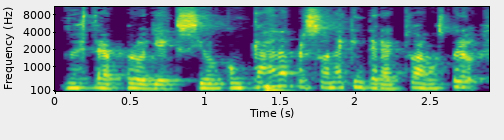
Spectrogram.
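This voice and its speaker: A middle-aged woman from Venezuela speaks earnestly as a radio guest, reflecting aloud and pausing to weigh her words. Her tone is thoughtful and sincere. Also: fairly low pitch, darkish tone. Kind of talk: reflective interview talk.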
